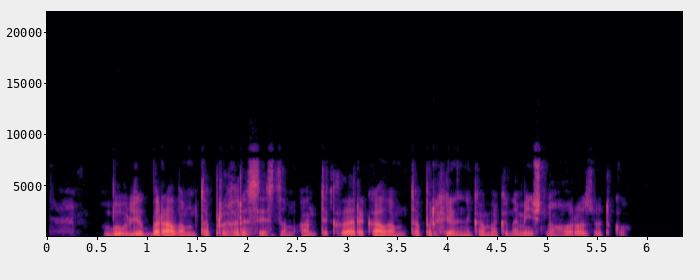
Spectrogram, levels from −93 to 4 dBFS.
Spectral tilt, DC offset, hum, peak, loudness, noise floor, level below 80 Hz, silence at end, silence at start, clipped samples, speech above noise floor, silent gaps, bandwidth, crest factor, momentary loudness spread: -5.5 dB/octave; under 0.1%; none; -10 dBFS; -33 LUFS; -58 dBFS; -62 dBFS; 0.55 s; 0.15 s; under 0.1%; 25 dB; none; 9.4 kHz; 24 dB; 11 LU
